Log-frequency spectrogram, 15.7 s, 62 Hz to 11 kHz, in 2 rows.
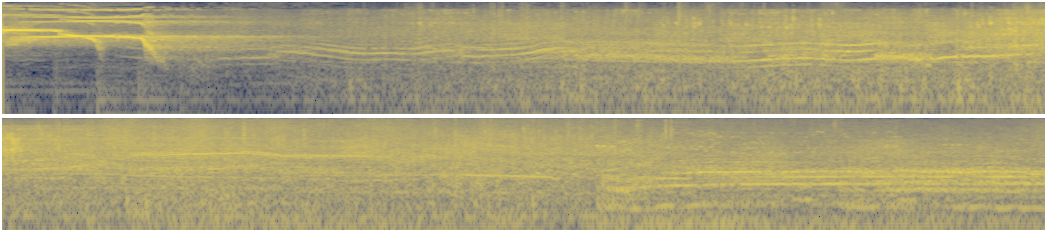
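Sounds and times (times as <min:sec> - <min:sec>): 
loud rumbling noisy background: 0:00.0 - 0:15.6
people screaming in a horror film scene: 0:00.0 - 0:15.6.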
